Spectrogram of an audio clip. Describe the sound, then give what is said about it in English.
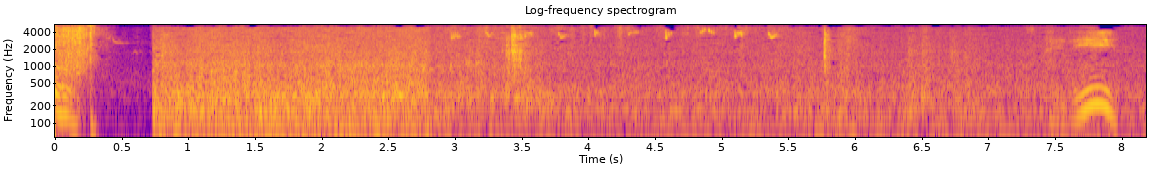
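A passenger train rumbles steadily along the rails, a dense roar with occasional clicks and clatters, briefly cutting out near the start and ending with a short rising tonal sound. “Attention, passengers. The train has been temporarily delayed because of a discarded couch on the tracks.”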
